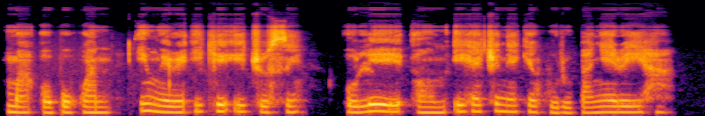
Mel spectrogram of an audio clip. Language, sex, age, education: Igbo, female, 15-29, tertiary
